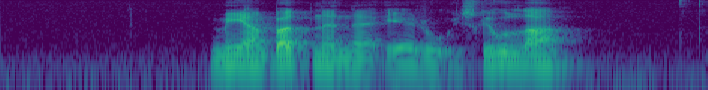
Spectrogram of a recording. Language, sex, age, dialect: Faroese, male, 36-60, Suðuroy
